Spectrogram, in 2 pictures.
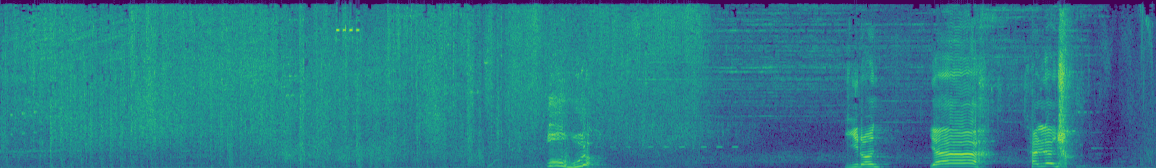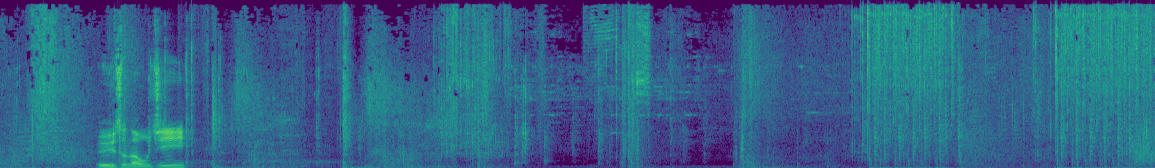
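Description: Gunfire from a game weapon rattles in rapid bursts.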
